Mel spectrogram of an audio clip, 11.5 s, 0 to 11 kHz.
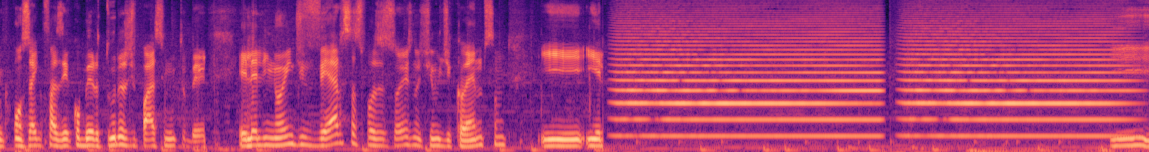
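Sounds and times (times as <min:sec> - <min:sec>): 
speech: 0:00.0 - 0:06.8
loud blaring air horn blasts: 0:06.0 - 0:11.4.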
